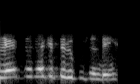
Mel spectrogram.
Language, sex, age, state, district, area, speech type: Odia, female, 18-30, Odisha, Kendujhar, urban, conversation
